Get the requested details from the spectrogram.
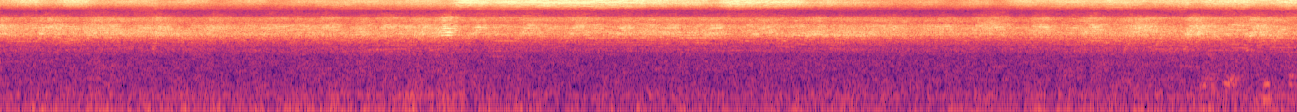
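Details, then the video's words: Late-summer cicada chorus in an apartment complex, a steady shrill electric buzz that never breaks, gently pulsing in loudness over several seconds. "올 여름 마지막 매미소리"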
